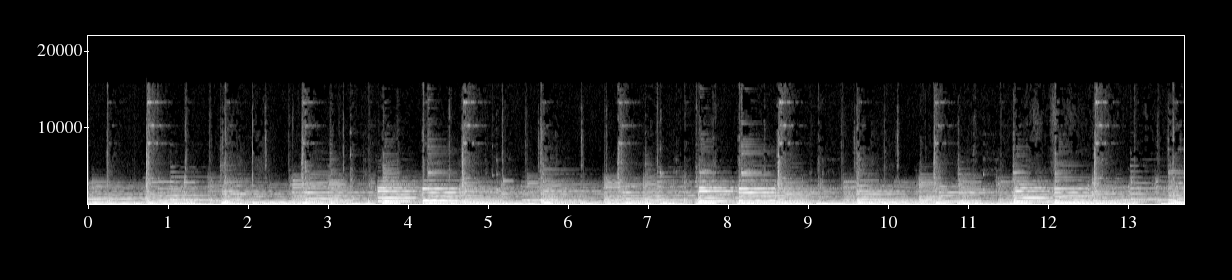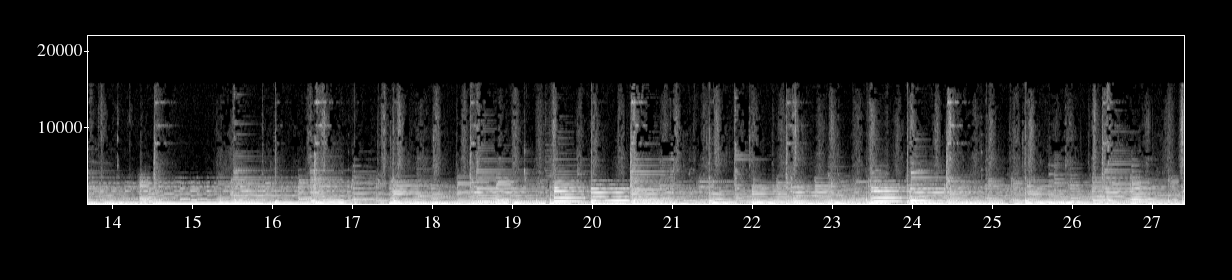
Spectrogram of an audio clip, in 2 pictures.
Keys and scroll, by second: 26.9 q.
